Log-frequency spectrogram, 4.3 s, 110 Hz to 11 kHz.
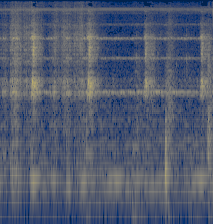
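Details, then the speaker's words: Commodore 1084ST monitor speaker playing music: sharp crackles and scratchy bursts as the volume knob turns, with sound from only one channel. Suspected dirt on the volume control needing contact cleaner; unconfirmed. "I think that needs contact cleaner. That crackling."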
